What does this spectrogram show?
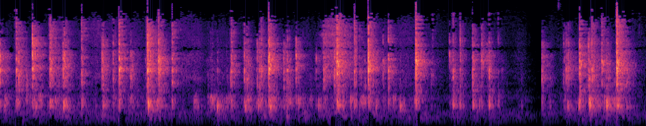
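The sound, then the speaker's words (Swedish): Rapid, irregular plastic clicking from a NES Advantage arcade stick for the NES, small but heavy and solid, dozens of sharp, bright clicks in dense bursts with a brief pause near the end. Fairly loud, with no voices. “Alltså jag älskar ljudet alltså.”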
